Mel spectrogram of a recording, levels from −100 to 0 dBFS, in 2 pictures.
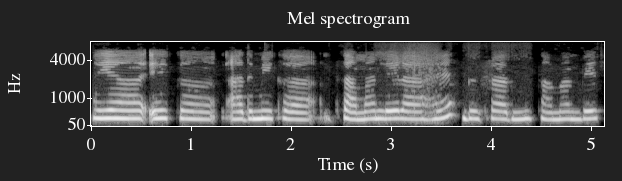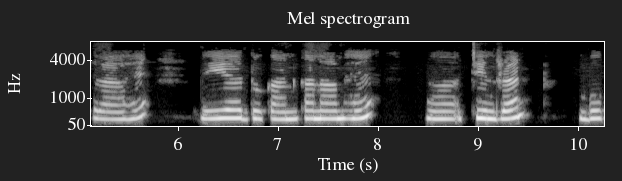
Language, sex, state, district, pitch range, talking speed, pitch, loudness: Hindi, female, Maharashtra, Nagpur, 265-290 Hz, 135 wpm, 275 Hz, -16 LUFS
